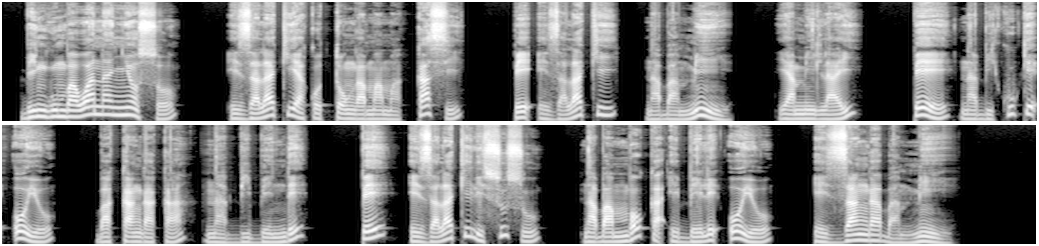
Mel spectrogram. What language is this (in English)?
Lingala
